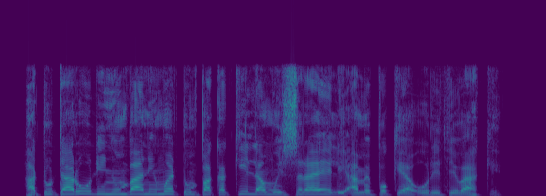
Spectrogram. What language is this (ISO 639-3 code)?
swa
